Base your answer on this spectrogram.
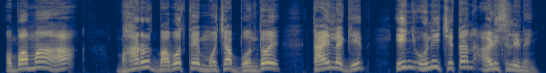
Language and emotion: Santali, angry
